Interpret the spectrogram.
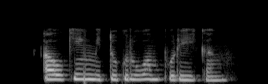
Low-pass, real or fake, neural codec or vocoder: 5.4 kHz; fake; vocoder, 22.05 kHz, 80 mel bands, WaveNeXt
